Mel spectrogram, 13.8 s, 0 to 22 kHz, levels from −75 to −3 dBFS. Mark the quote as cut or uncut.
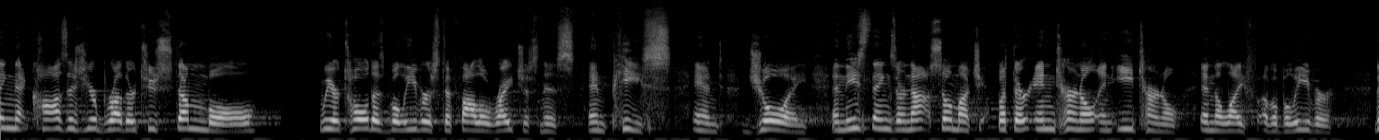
cut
